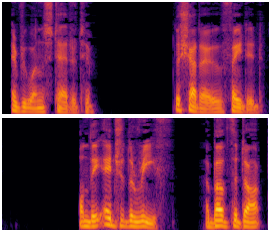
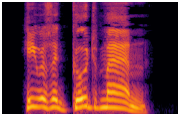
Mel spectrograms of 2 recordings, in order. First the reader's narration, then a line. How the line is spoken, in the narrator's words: shouted to the sky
